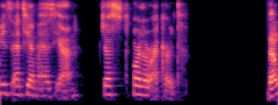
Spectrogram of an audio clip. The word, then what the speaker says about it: Etyemezian: And my last name is Etyemezian, just for the record.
